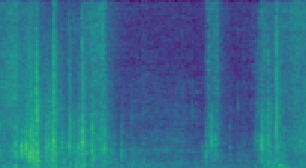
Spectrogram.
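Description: Paper rustling and crinkling as an old magazine is handled, loudest in the first half second, with softer rustles near the end.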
